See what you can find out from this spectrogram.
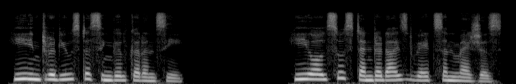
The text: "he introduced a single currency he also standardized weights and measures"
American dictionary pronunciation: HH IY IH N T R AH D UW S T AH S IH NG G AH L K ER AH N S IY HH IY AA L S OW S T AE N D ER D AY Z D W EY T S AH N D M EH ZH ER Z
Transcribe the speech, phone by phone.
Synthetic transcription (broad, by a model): HH IY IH N T R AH D UW S T AH S IH NG G AH L K ER AH N S IY HH IY AA L S OW S T AE N D ER D AY Z D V EY T S AH N D M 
